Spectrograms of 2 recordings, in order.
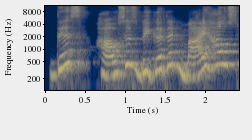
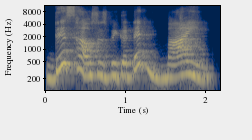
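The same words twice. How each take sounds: First: Higher, slow, doubtful reading of the wrong sentence; raised, slowed, questioning mistaken example; wrong version. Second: Very slow, careful model sentence; slow, deliberate corrected example; correct version. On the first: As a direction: say it slowly, higher, like an error to reject. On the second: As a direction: spell out the right answer slowly. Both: Shown as a demonstration. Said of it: "नहीं".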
